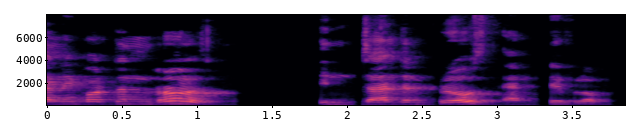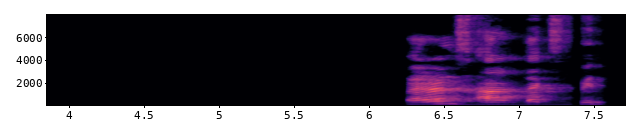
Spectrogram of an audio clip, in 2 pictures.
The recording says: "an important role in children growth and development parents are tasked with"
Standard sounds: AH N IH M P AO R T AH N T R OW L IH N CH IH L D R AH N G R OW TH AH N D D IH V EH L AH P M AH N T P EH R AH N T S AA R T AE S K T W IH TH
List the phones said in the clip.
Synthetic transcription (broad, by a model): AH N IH M P AO R T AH N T R OW L IH N CH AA L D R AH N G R OW S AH N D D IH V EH L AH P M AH P EH R AH N T S AA R T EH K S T W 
